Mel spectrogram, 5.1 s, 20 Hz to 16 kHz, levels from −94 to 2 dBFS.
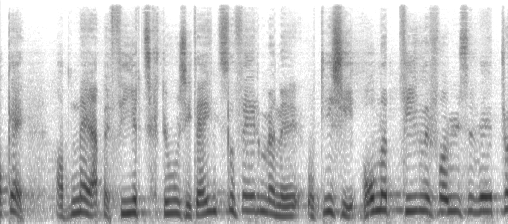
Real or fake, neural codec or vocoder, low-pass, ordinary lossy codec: fake; codec, 44.1 kHz, 2.6 kbps, DAC; 14.4 kHz; none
